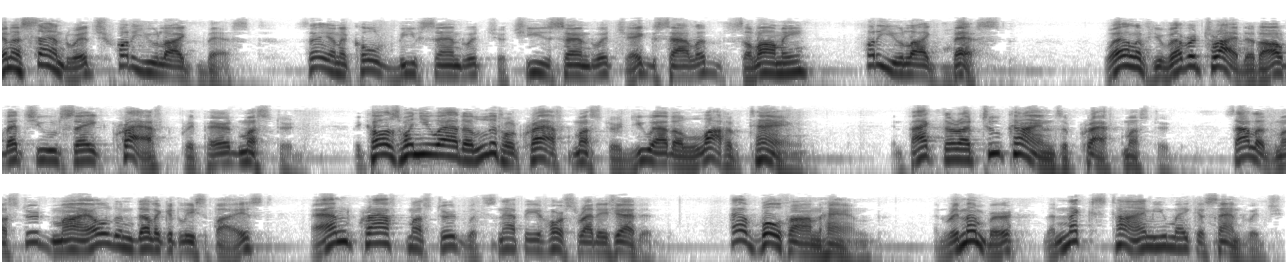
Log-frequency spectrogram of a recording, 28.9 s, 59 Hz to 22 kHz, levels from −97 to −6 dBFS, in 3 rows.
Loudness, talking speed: -25 LUFS, 180 wpm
